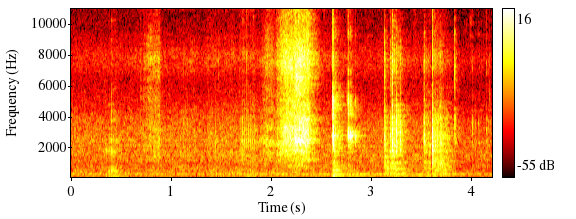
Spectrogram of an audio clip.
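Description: Coiled steel spring bender and PVC conduit pipes being handled on a wooden tabletop: a rasping scrape and rub of the steel coils against pipe and wood, with a few light knocks.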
